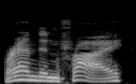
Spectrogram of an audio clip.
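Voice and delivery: ordinary delivery, nothing marked

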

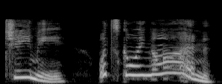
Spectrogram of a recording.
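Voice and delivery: high, insistent question; demanding. A narrator's reading. Rima wants an explanation from Jamie, demanding. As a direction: stretch it out and climb in pitch. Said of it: "demanded Rima".

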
